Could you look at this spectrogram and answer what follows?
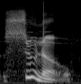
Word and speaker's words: Suno: Her name is Suno, and I believe it is just a Japanese pronunciation of snow.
